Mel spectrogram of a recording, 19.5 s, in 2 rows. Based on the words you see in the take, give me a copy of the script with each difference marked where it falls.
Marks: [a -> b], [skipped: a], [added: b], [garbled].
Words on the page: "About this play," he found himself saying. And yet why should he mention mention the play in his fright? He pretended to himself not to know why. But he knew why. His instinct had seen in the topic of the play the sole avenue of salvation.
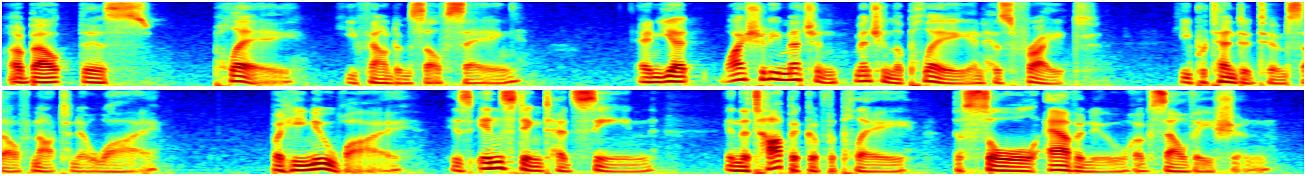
"About this play," he found himself saying. And yet why should he mention mention the play in his fright? He pretended to himself not to know why. But he knew why. His instinct had seen in the topic of the play the sole avenue of salvation.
